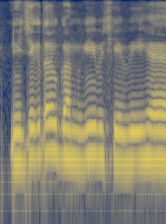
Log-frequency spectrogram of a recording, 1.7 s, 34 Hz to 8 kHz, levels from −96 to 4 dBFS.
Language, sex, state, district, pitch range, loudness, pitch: Hindi, male, Jharkhand, Garhwa, 160-175 Hz, -15 LUFS, 165 Hz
